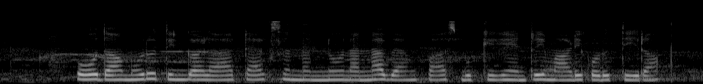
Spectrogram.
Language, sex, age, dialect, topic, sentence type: Kannada, female, 18-24, Coastal/Dakshin, banking, question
